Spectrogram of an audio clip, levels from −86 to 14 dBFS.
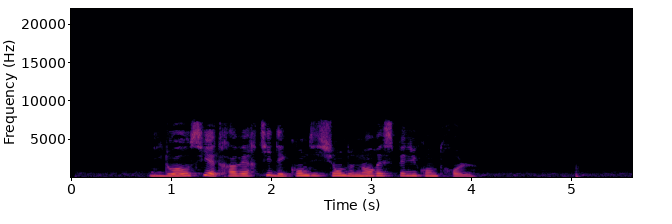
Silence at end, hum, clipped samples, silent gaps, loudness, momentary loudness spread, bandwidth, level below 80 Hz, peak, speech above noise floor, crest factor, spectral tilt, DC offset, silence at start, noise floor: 1.55 s; none; under 0.1%; none; -36 LUFS; 9 LU; 7.4 kHz; -76 dBFS; -18 dBFS; 39 dB; 18 dB; -5.5 dB/octave; under 0.1%; 0.8 s; -74 dBFS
